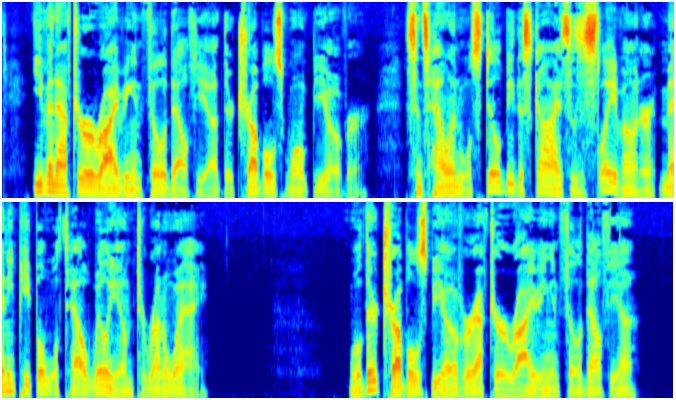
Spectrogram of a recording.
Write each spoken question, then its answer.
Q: Will their troubles be over after arriving in Philadelphia?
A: No, their troubles won't be over after arriving in Philadelphia.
